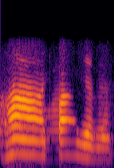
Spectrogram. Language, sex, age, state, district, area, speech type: Bengali, female, 30-45, West Bengal, Uttar Dinajpur, urban, conversation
